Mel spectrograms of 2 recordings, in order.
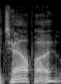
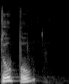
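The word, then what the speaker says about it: Taupō: They don't say taupo like we all do, you know. It's like tupu.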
